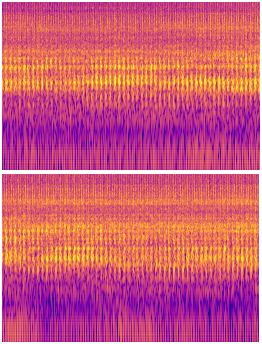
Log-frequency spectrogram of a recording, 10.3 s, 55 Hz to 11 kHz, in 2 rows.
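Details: Suzuki Jimny JB64 at idle: sharp, even ticking about 220 per minute in the upper range, from a faulty alternator, replaced under warranty with a new alternator.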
